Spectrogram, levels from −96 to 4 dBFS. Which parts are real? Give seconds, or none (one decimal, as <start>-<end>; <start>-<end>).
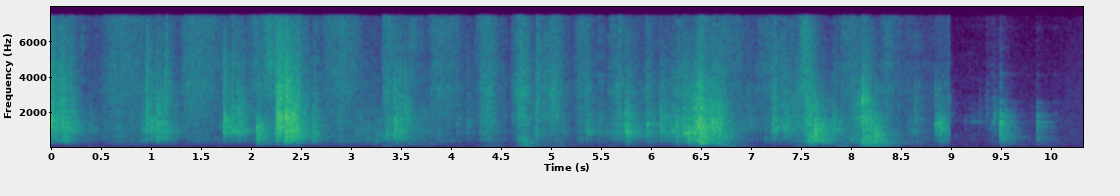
0.0-1.1; 2.5-10.3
